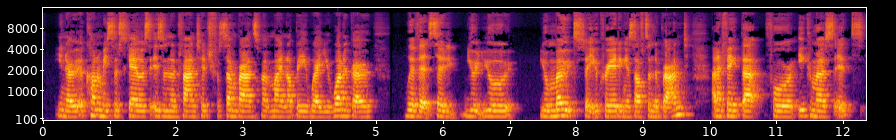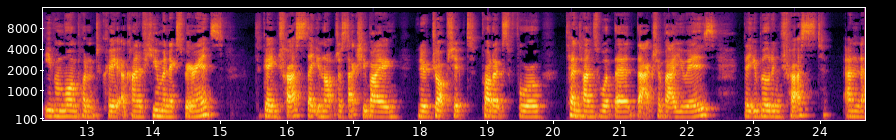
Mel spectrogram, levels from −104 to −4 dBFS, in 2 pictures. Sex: female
